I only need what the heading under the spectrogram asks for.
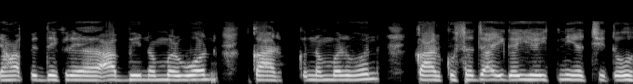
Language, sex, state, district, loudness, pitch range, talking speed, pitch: Hindi, male, Bihar, Araria, -12 LUFS, 205-215 Hz, 200 wpm, 210 Hz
